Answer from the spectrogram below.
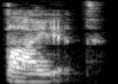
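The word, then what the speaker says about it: בית: And when that's the case, like the beit letter is actually pronounced like a real B. So this would be bayit.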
